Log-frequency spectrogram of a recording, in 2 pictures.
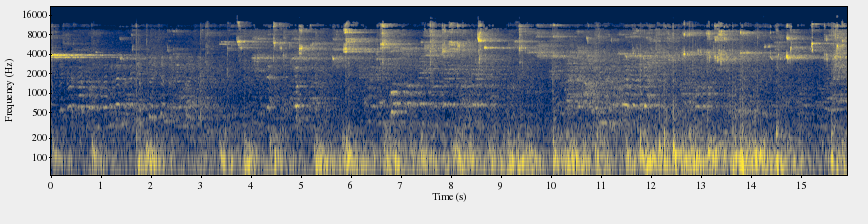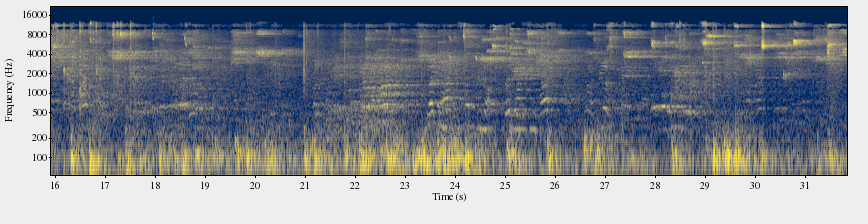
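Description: A basketball being dribbled on a hardwood gym court during play, with sneakers squeaking and players' indistinct calls, all echoing in a large hall.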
